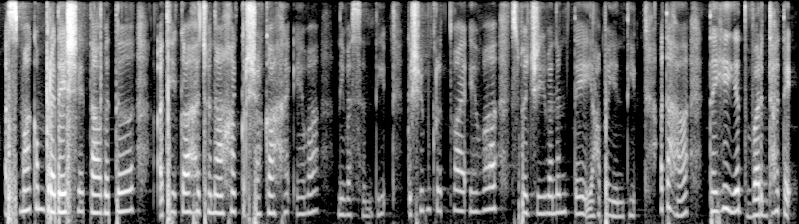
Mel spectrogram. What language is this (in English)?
Sanskrit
